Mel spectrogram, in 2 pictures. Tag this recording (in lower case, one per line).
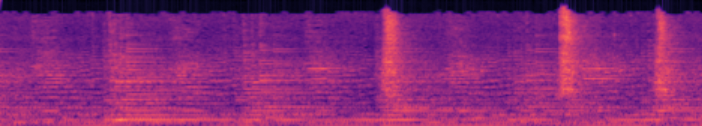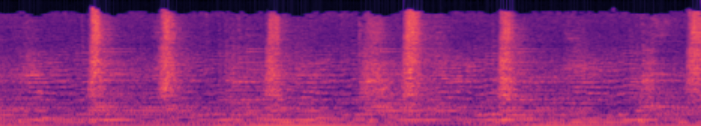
music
